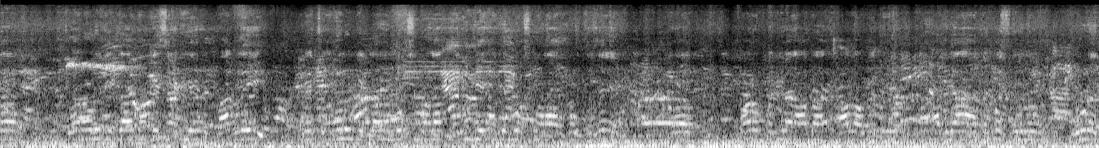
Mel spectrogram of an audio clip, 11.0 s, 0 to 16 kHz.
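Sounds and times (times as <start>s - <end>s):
crowd babble: 0.0s - 10.9s
man speaking into microphones: 0.0s - 10.9s.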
